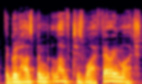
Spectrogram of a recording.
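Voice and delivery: ordinary delivery, nothing marked

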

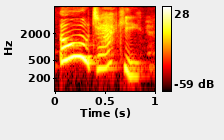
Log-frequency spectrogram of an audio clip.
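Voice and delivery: high, loud, laughing "Oh, Jackie"; a nun beaming at a pupil; delighted nun. Retold or imitated. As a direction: gush like a pleased teacher.

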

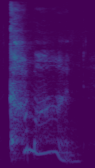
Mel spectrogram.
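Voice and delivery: put-on high, insistent girl's voice; urgent girl. A narrator's reading. Lucy pulls her sister around, urgent high voice. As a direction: urge her along, pitched high. Lucy urges Susan to turn.

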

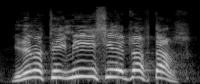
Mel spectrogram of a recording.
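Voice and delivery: high nasal nagging; mock-nagging high nasal voice; nasal wife. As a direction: imitate a complaining wife, high and through the nose. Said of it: "My wife talks through her nose".

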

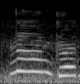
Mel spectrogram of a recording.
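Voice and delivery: squeaky polite no; mock-chirpy refusal; high, bright brush-off. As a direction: turn him down sweet and high. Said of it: "And I was like".

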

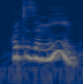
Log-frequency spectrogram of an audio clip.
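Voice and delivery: mildly insistent question, pitch lifted; demanding. A narrator's reading. Percy asks Apollo about the prophecy, demanding. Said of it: "I demanded".

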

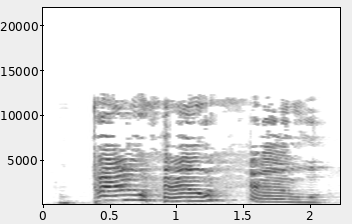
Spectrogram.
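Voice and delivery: high, long drawn-out boo-hoo; hammed-up storybook wail; mock weeping. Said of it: "weep some more".

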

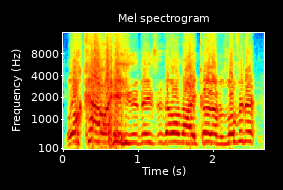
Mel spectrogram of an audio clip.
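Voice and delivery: loud, high-pitched excited crowing; gleeful gloating. Real, not acted. Gamer winning easily, gleeful high shouting. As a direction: crow over an easy win.

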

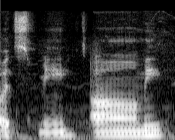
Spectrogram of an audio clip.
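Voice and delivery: ordinary talk

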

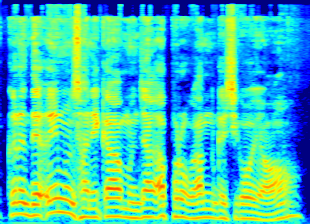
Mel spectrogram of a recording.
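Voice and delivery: normal talking voice

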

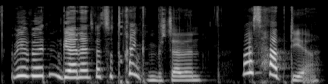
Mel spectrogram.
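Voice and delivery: high, fast and cheery; bubbly host ordering for everyone; party friend ordering drinks, high and chirpy; excited. Acted.

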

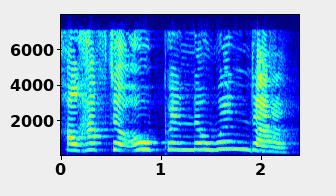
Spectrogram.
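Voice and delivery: very high, sustained call; stretched, high-pitched shouting; crying out. A narrator's reading. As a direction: holler through a closed window. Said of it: "cried Mags".

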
